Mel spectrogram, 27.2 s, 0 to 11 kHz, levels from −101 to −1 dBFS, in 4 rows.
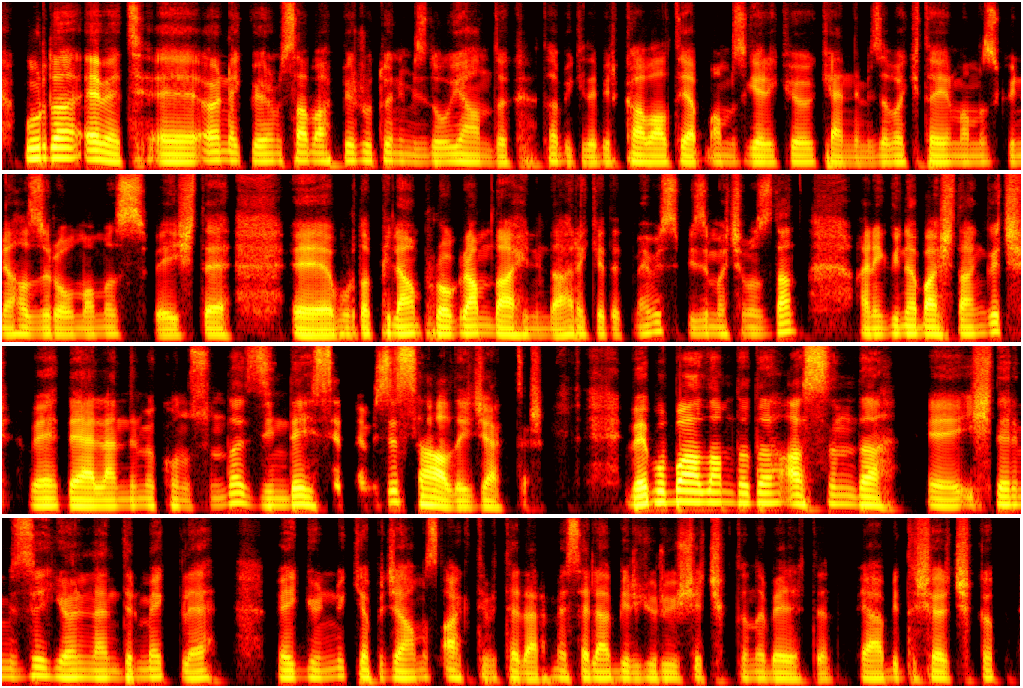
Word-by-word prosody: Burada, 160 0 +6
evet, 130 -6 +4
eee, 110 0 +2
örnek 125 0 -1
veriyorum, 115 0 -2
sabah 120 0 -1
bir 125 -1 -3
rutinimizde 115 -4 -7
uyandık. 105 -4 -4
Tabii 110 -2 -7
ki 95 - -12
de 95 - -5
bir 100 - -9
kahvaltı 100 0 +1
yapmamız 100 +1 -3
gerekiyor. 100 0 -2
Kendimize 90 -1 -6
vakit 100 +1 -7
ayırmamız, 100 0 -3
güne 100 -1 -4
hazır 100 0 -2
olmamız 95 +2 -2
ve, 90 - -2
işte, 90 0 -1 0.4
eee, 85 -1 +5
burada 100 0 -2
plan 115 0 +1
program 110 0 +3
dâhilinde 95 -3 +1
hareket 95 +1 -3
etmemiz 115 +8 -6
bizim 105 0 -7
açımızdan, 105 +6 -2 0.4
hani, 95 +1 -1
güne 110 0 0
başlangıç 105 +5 +1 0.2
ve 110 0 0
değerlendirme 100 0 +3
konusunda 110 +8 -4
zinde 110 0 0
hissetmemizi 115 +6 -1
sağlayacaktır. 95 - +3 0.6
Ve 125 +3 +9
bu 165 -1 +4
bağlamda 160 -3 +8
da 150 0 +2
aslında, 130 -5 +3 0.2
eee, 105 -2 +1
işlerimizi 120 +2 -2
yönlendirmekle 110 -2 -3 0.4
ve 110 - +2
günlük 115 +2 -9
yapacağımız 105 -1 -3
aktiviteler 100 -2 -4
mesela, 100 -1 -3
bir 105 - -3
yürüyüşe 100 0 -6
çıktığını 100 +2 -8
belirtin 90 -1 -4 0.2
veya 95 -1 -1
bir 105 - -8
dışarı 105 0 -1
çıkıp, - - -5
105 Hz, 140 wpm, -25 LUFS, 100-115 Hz, 0.6 s, Ve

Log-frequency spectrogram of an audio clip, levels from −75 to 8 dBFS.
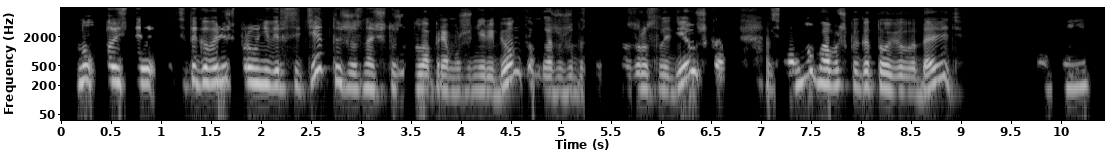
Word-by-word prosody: Ну, 250 +2 +2
то 245 - +4
есть, 225 -2 +4
э, - - +8 0.3
если - - -17
ты 250 - +1
говоришь 235 +2 +3
про 235 0 +4
университет, 205 - +1
ты 240 - +1
же, 180 -3 -2
значит, 175 -1 -3
уже 175 0 -6
была 170 -1 +2
прям 160 -3 -2
уже 150 +1 -10
не 155 0 -3
ребёнком, 255 - +1
даже 150 -1 -3
уже 155 +2 -9
достаточно - - -18
взрослая 165 -1 -3
девушка, 385 - +1 0.4
а - - -8
всё 305 - -11
равно 245 -6 +1
бабушка 210 -3 +2
готовила, 175 -6 0
да, - - +2
ведь? 280 +5 -4 1.0
Мгм. 185 +2 -7
190 Hz, 180 wpm, -21 LUFS, 165-235 Hz, 1.0 s, э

